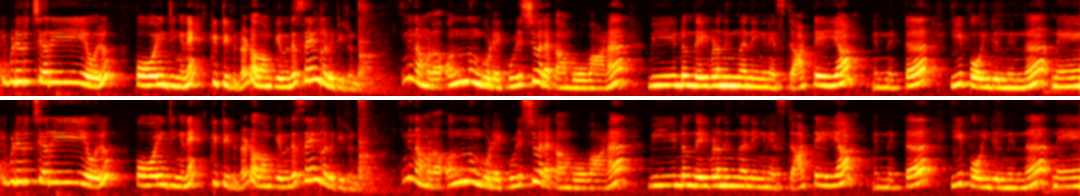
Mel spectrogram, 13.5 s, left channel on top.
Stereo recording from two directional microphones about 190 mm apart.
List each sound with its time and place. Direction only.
0.1 s a woman's voice: 35° left (ahead or behind)
12.0 s a woman's voice: 35° left (ahead or behind)
12.8 s music: 40° left (ahead or behind)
